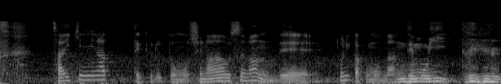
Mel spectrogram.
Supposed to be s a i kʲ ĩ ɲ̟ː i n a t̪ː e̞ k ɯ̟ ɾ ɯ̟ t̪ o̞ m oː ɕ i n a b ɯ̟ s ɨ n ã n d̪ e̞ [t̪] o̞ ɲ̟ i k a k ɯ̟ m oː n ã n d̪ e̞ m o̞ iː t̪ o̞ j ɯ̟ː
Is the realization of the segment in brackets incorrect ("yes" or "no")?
no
